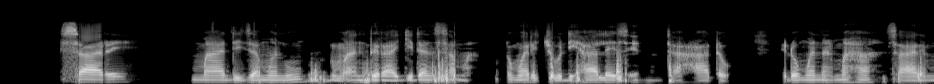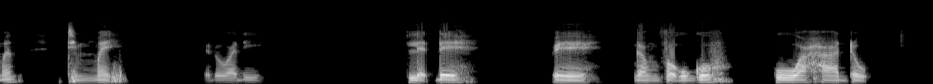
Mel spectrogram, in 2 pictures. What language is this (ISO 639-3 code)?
ful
